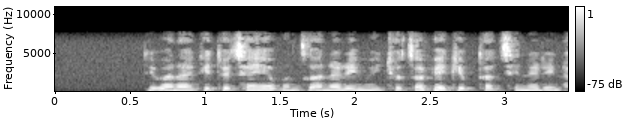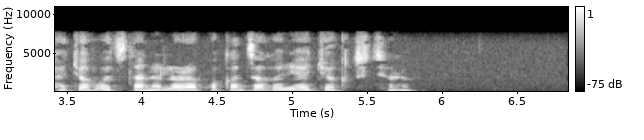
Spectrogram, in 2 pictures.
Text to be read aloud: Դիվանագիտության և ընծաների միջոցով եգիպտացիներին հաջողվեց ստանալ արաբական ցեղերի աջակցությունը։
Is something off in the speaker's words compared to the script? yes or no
no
